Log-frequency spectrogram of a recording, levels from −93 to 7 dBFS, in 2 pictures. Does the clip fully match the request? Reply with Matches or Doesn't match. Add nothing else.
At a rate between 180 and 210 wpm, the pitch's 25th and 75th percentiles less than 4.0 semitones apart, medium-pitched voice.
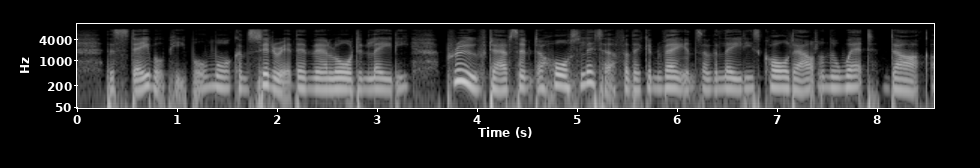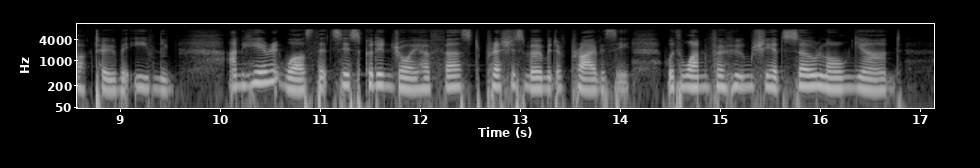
Matches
